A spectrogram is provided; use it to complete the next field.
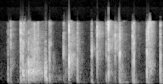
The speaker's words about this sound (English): can we give Axel a round of applause real quick? Hold on, guys. I want everyone to put their fucking hands together, all right? Ready? Here we go.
